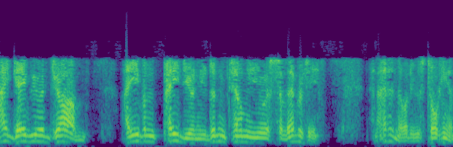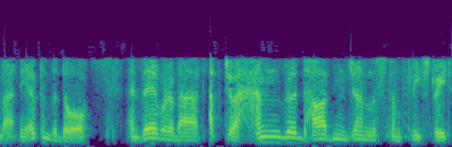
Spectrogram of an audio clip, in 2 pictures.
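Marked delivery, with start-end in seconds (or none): 0.0-4.3 put-on stern, thundering captain voice, pitched up. Retelling the captain scolding a young man: imitating a captain thundering. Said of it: "And he thundered at me".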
